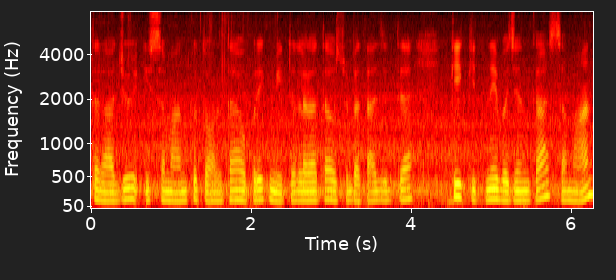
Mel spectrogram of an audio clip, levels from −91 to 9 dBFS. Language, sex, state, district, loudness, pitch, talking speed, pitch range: Hindi, female, Uttar Pradesh, Deoria, -23 LUFS, 140 Hz, 220 wpm, 135-150 Hz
